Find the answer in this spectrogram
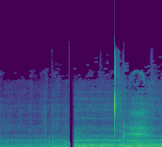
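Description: Quiet kitchen room tone with no distinct event, broken by an abrupt edit about a second in. After it comes a somewhat louder steady background hum with a faint hiss.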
